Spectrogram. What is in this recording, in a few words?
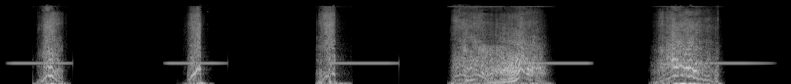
zip sounds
